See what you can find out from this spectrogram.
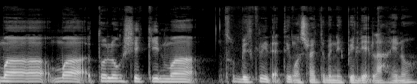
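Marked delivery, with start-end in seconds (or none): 0.0-2.0 high, slow, sorrowful calling out. Retelling a scary story, voicing the thing calling to the mother: imitating a sad voice. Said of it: "call out her mom in a sad voice".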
